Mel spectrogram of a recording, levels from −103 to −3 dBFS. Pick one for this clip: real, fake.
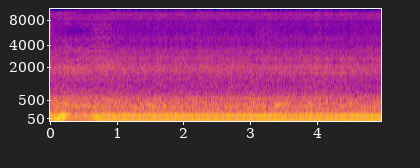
real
